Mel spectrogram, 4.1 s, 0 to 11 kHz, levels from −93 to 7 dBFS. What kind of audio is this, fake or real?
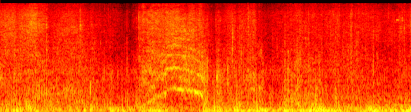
real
